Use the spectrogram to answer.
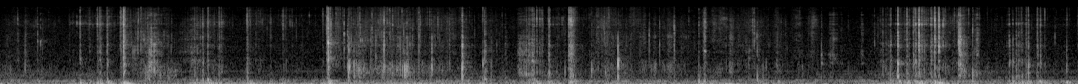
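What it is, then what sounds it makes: Dry bar soap being carved. A solid, dry white bar of soap held in the hand is carved and scraped with a utility knife blade. Dense, crisp scraping and crumbly crackling are broken by frequent sharp, bright clicks and snaps, each dying away almost instantly. A steady low hum runs underneath throughout.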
